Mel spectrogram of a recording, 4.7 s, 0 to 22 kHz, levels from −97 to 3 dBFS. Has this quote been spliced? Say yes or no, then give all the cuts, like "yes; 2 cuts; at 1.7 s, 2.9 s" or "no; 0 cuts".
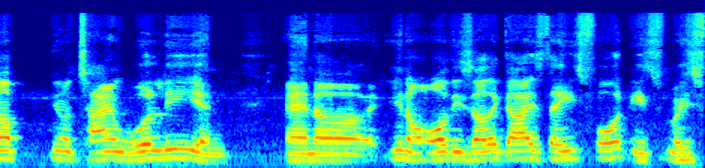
no; 0 cuts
